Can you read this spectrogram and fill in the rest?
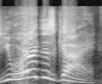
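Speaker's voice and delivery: high slow shouted retort; loud insistence. Acted. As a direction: throw it back at her. GM voices Dell, turning.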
